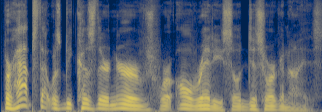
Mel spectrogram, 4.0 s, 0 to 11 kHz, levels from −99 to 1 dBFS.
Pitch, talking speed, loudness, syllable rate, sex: 105 Hz, 150 wpm, -20 LUFS, 5.7 syllables/s, male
